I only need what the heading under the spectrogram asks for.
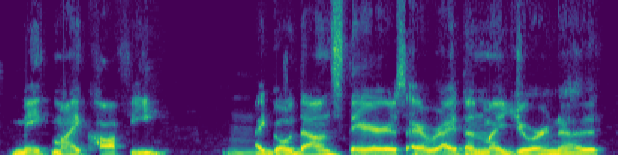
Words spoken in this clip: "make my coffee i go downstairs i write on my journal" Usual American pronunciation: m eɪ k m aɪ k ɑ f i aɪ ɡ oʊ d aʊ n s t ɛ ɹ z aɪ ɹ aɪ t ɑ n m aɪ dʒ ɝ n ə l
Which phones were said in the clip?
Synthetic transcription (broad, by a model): m eɪ k m aɪ k ɑ f i aɪ ɡ oʊ d aʊ n s t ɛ ɹ s aɪ ɹ aɪ t ɑ n m aɪ dʒ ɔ n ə l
